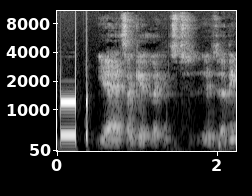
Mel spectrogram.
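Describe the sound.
Telephone dialing tones on a call back: a long two-tone beep, then a short second beep, followed by voices talking over a phone line.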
